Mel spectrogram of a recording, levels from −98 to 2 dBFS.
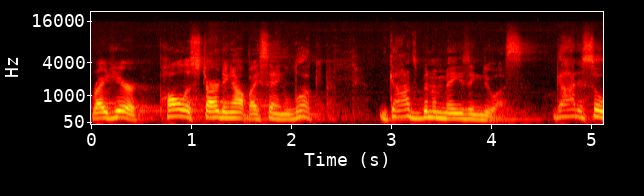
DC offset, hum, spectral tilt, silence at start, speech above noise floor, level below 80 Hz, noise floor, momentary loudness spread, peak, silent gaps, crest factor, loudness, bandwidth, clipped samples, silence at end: under 0.1%; none; -6 dB/octave; 0 s; 28 dB; -86 dBFS; -64 dBFS; 14 LU; -20 dBFS; none; 16 dB; -37 LUFS; 16.5 kHz; under 0.1%; 0 s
